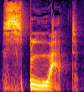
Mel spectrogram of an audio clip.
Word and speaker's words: Splat: It's a hard T. It's German.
